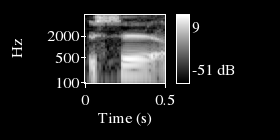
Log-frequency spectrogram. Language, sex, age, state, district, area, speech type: Hindi, male, 18-30, Bihar, Muzaffarpur, urban, spontaneous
